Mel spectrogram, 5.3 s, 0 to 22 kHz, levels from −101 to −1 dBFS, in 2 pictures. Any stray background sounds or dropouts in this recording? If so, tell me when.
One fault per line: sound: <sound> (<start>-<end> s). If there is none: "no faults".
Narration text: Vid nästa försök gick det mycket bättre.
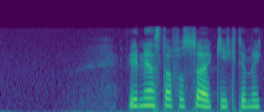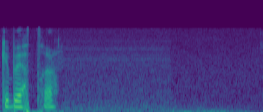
no faults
